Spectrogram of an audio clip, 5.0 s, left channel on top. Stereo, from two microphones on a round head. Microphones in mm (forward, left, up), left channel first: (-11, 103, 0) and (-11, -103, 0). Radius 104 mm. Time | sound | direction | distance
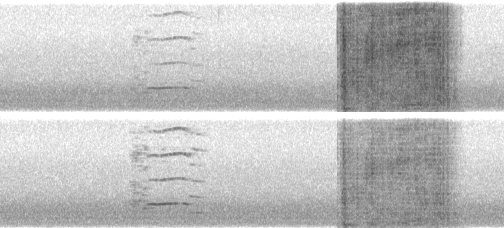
1.3 | a squeak | 40° right (ahead or behind) | 0.7 m
3.4 | tearing paper | 45° left (ahead or behind) | 0.6 m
